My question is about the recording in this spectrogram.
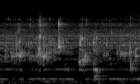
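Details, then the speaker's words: Toilet after flange replacement: steady hiss and trickle of water flowing into the tank continuously; fill valve running as water leaks past the flush valve and float drops. "this will get low enough to where it'll start letting just a little bit of water in or start trying to let it in through the flood through the the field valve"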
